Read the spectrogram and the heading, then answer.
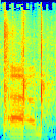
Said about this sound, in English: I'll clap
